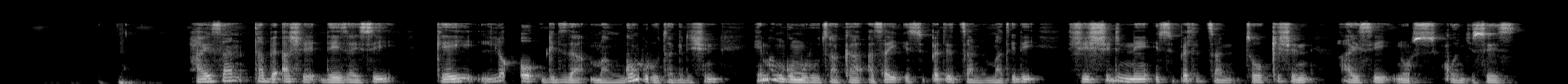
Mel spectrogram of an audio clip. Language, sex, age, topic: Gamo, male, 25-35, agriculture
